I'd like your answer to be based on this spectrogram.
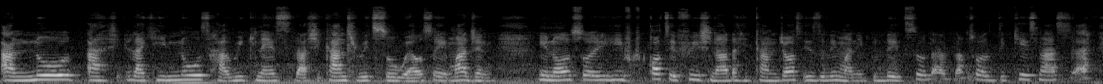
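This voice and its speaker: Speaking with a Nigerian accent at a moderate pace, a woman of medium pitch uses ordinary pitch variation. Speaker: vlogger. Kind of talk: casual vlog monologue. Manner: animated.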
